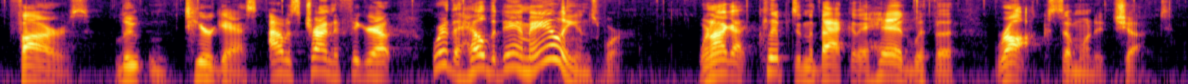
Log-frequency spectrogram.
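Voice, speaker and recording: A man's voice: a little high, very animated, moderate pace, bright, forceful tone. An actor playing a remorseful, bitter former extremist gunman giving testimony in an audio drama, in a blunt, wry, profane conversational way. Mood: grim, sardonic.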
